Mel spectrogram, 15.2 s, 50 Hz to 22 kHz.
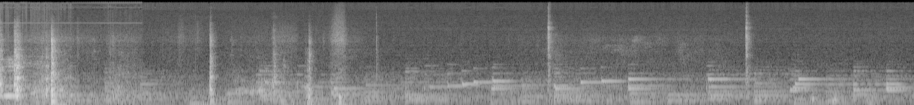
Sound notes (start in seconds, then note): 2.6 heated oven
